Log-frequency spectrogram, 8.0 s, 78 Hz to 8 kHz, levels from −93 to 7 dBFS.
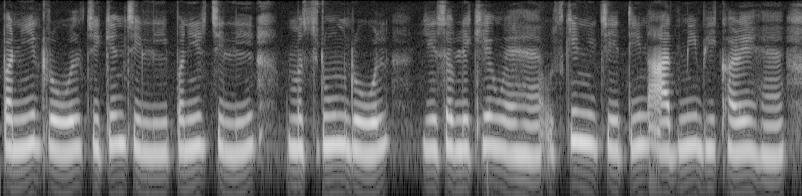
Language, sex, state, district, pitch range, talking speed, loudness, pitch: Hindi, female, Jharkhand, Garhwa, 225-250 Hz, 150 wpm, -18 LUFS, 240 Hz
